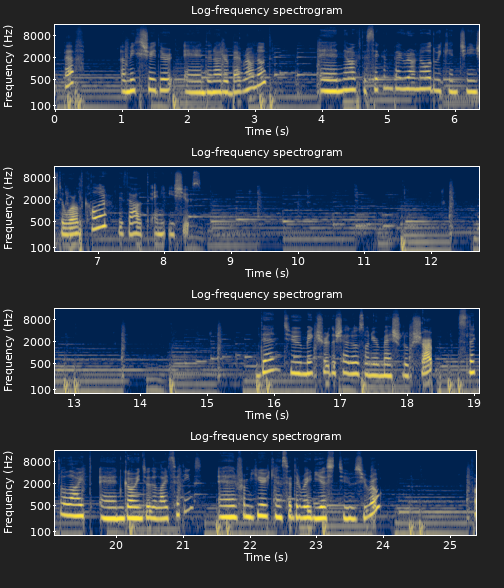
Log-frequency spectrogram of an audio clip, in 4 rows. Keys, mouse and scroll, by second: 0.8-2.2 drag, 2.4 click, 3.3 shift+d, 5.8-7.0 drag, 7.0 ctrl+z, 7.4 click, 9.0-10.5 middle drag, 11.8 click, 13.2 click, 18.5-21.5 middle drag, 21.5-22.6 drag, 23.1-23.6 scroll up 7, 23.6-24.5 scroll down 4, 24.5 click, 25.3 click.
